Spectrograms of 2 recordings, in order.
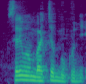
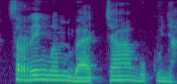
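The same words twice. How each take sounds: First: Said in the usual way. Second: "Sering membaca bukunya" said slowly, leaning on "sering"; teacher drives home "sering", slow and weighty; slow emphasis. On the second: Shown as a demonstration. Teacher to students, slow stressed "sering".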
